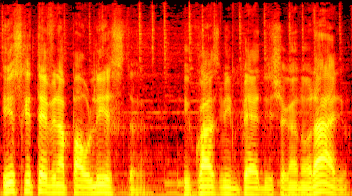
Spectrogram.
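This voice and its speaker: A man from Brazil hosting an opinionated talk radio show, combative and sarcastic, mocking people with put-on voices and swinging from muttered asides to loud outbursts. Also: lowish voice, lively intonation, fairly quick, over music. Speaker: radio commentator.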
